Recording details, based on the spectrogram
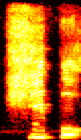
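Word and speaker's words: ὑπό: arriba la coma invertida Ese es el el espíritu áspero que suena como una jota ahí dice hipo o sea se pronunciaría con h no Hi hipo luego stos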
